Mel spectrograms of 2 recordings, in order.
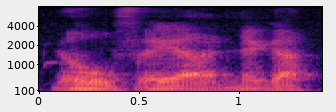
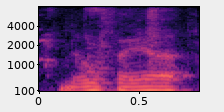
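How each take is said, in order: First: Dropped way down into a deep, hammed-up gangster voice; mock tough guy. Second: Said in the usual way. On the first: Owner taunting the pet bird in a deep mock-tough voice. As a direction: growl it low like a movie hard man.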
